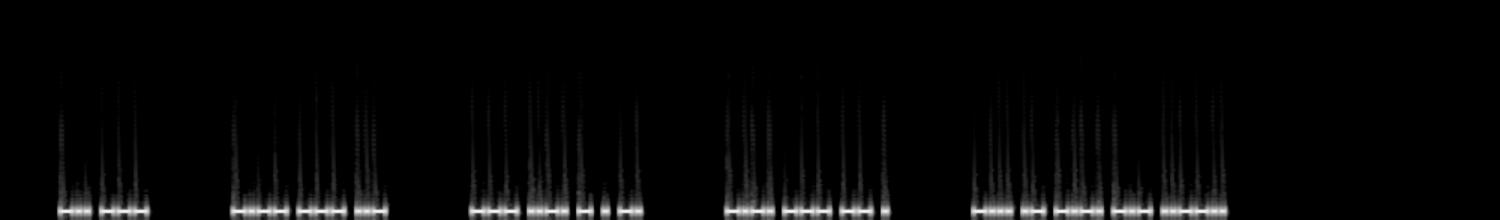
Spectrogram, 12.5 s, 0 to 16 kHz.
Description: Morse code, heard as a keyed tone, about 34 wpm, 700 Hz. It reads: DO YOU OFTEN COME BACK?
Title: 3x Word-Spacing - Sentences from Top 300 Words - 35wpm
